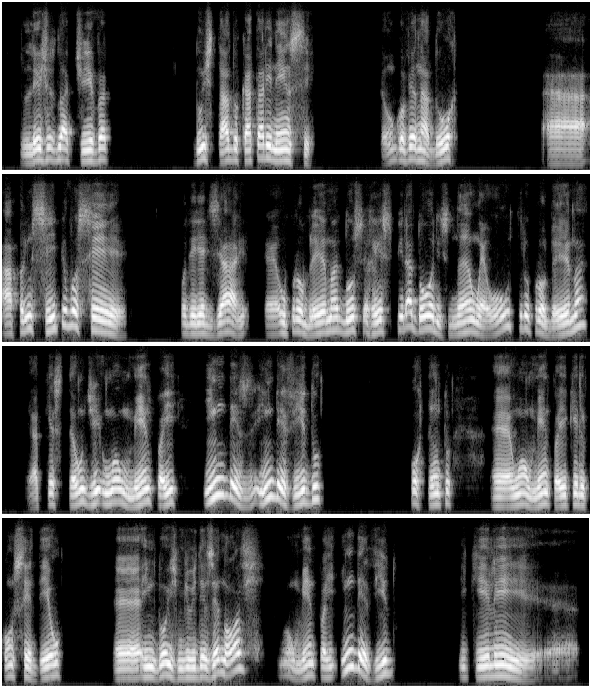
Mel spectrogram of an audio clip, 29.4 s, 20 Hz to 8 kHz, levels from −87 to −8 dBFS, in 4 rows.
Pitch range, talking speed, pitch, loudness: 130-200 Hz, 105 wpm, 150 Hz, -16 LUFS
